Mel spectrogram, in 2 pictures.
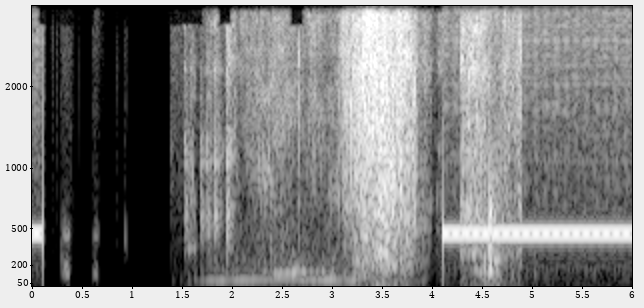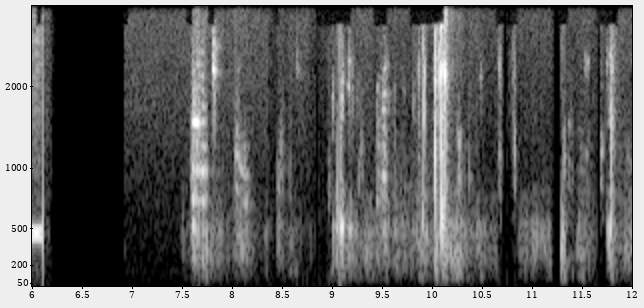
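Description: A telephone line crackles with hiss, then a steady, low dial tone hums for about two seconds and cuts off, followed by choppy, broken connection sounds as a dropped call to a caller is redialed.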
